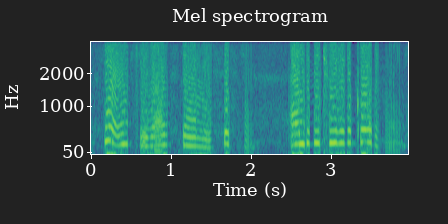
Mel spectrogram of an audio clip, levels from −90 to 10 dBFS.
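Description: mu-law and A-law mixed up, from start to finish: the speech was encoded with G.711 mu-law, the fixed-line telephone format at 8,000 samples a second, but decoded as A-law. Because the two logarithmic curves assign different levels to the same 8-bit codes, amplitudes come back scrambled, some too loud and others too soft, and the quietest samples are lifted well above silence. The speech sounds harsh and distorted, and the pauses fill with noise.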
